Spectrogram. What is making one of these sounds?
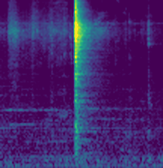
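A finger presses a lift button with a sharp click.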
